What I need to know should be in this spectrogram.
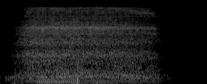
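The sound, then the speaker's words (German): A long, steady, airy intake of breath during a guided breathing exercise. The breath sounds loud and breathy and lasts about a second and a half before stopping abruptly into silence. “Einatmen.”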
